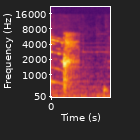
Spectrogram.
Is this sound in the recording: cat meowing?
yes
